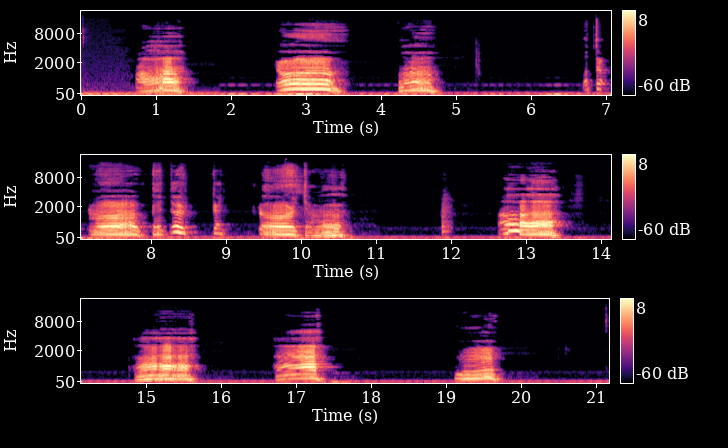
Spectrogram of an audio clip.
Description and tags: Guy - frustrated
Me grunting with frustration. Recorded with a simple computer microphone and touched up in Audition.
vocal, grunt, grr, male, man, human, voice, arg, frustrated, grunting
